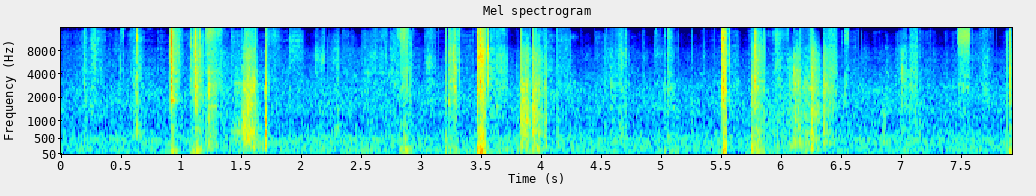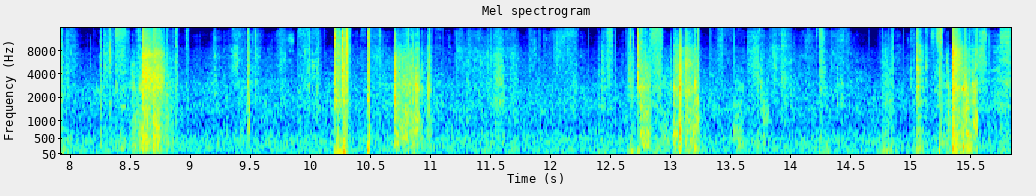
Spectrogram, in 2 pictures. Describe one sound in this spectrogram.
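A stapler clicks shut with sharp snaps.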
